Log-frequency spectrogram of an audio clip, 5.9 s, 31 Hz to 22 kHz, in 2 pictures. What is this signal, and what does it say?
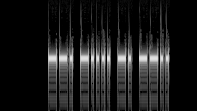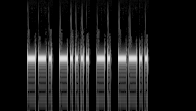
Morse code, heard as a keyed tone, about 32 wpm, 700 Hz. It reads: G6NZ G6NZ
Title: DXCC-100 Call Signs - 4 Characters - Repeated 2x - 30wpm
